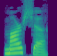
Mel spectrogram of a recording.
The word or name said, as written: marsha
